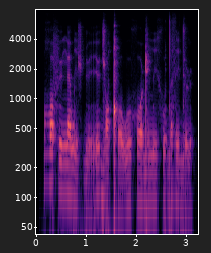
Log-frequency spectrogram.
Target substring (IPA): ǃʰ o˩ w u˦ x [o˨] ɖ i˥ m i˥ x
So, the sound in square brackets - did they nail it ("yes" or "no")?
no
